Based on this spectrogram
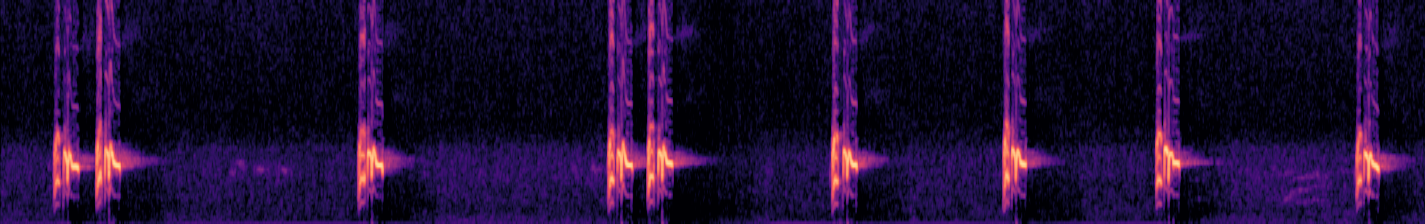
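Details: Female sooty-headed bulbul calling for a male, used as a lure to make quiet bulbuls sing: about ten short chirpy phrases over fourteen seconds, sometimes in quick doubles, irregularly spaced, no other sounds.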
